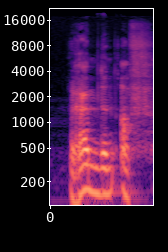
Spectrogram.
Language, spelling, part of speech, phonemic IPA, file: Dutch, ruimden af, verb, /ˈrœymdə(n) ˈɑf/, Nl-ruimden af.ogg
- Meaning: inflection of afruimen: 1. plural past indicative 2. plural past subjunctive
